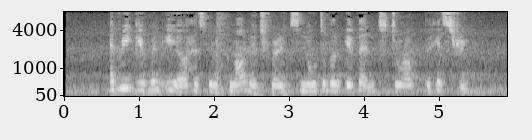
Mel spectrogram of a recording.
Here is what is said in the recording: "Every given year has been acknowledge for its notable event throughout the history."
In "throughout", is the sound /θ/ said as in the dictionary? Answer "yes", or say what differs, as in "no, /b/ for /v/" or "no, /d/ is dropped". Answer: no, /t/ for /θ/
